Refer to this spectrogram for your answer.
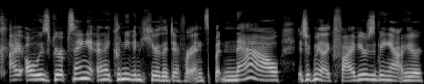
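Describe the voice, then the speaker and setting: At a very fast pace and very even loudness, a woman with a Midwestern accent speaks at a fairly high pitch in a dry, close sound with no echo. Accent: flat Midwestern. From Midwest USA.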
